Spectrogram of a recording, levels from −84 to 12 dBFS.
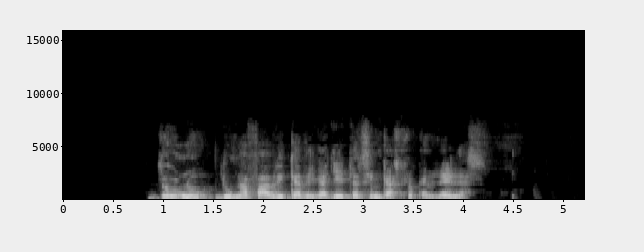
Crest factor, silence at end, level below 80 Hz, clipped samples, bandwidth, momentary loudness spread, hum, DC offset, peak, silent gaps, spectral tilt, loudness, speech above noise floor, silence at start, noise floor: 16 dB; 1.05 s; -58 dBFS; under 0.1%; 7.2 kHz; 9 LU; none; under 0.1%; -2 dBFS; none; -7.5 dB/octave; -16 LUFS; 54 dB; 0.85 s; -70 dBFS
